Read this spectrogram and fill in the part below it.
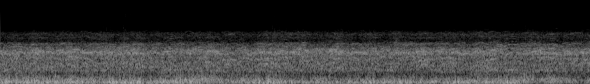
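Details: Large numbers of wild snow geese in Canada taking off at sunrise on 26 April, leaving the water where they spent the night to feed in fields; a dense, continuous roar of overlapping honks and wingbeats.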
